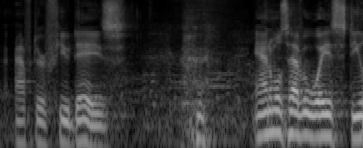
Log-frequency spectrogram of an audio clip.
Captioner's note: laughter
